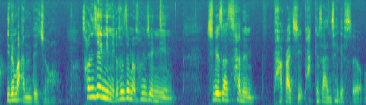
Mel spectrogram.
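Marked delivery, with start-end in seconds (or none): none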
